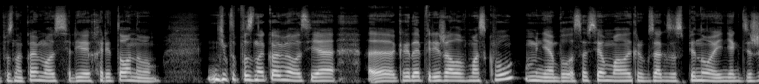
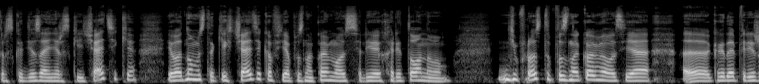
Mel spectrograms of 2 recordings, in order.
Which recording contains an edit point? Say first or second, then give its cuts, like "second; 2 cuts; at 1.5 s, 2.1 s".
first; 2 cuts; at 2.3 s, 6.3 s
